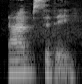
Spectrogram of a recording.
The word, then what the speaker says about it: ABCDE: I'm saying is because ABCDE is actually the name that someone in the United States recently gave their child on their birth certificate, and they pronounce it Absidy.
